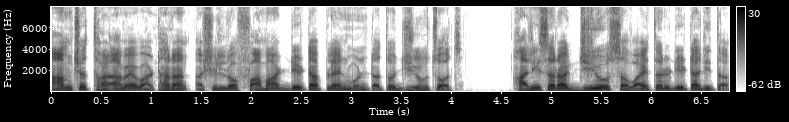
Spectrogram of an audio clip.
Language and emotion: Goan Konkani, neutral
